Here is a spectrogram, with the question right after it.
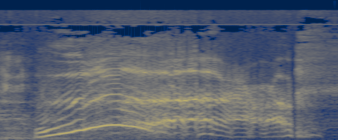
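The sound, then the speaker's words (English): A voice performs the Hutt Lord Jiliak's loud, drawn-out scream of fury that swoops upward in pitch, then slides down into rough, rumbling growls before cutting off. “Jiliak's scream of fury made Han and Nebel leap behind the buffet table.”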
